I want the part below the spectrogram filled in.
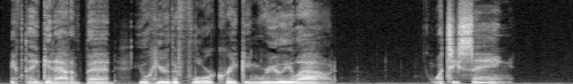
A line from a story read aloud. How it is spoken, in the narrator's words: I whispered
